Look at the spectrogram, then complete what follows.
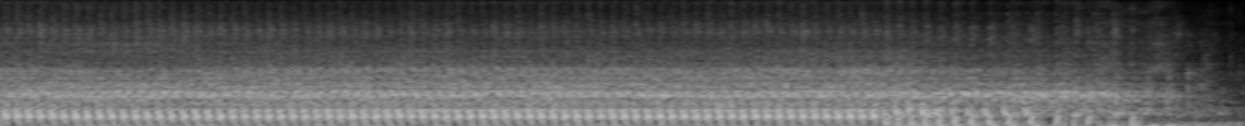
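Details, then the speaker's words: Honda mower single-cylinder, started cold on choke after a new plug and carb cleaning, chugs at a steady even beat, then slows and dies out; runs cleanly, throttle cable needs adjusting. "i could say that surprised me but it didn't so it runs that's good"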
